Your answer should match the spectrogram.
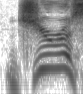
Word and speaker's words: Jira: Now, there's a Jira service desk. Am I pronouncing it? Jira? – Yep.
